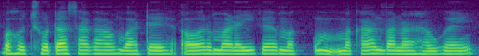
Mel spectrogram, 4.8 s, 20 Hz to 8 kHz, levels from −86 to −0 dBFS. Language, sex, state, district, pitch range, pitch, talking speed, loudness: Bhojpuri, female, Uttar Pradesh, Deoria, 160-175 Hz, 170 Hz, 150 wpm, -17 LUFS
